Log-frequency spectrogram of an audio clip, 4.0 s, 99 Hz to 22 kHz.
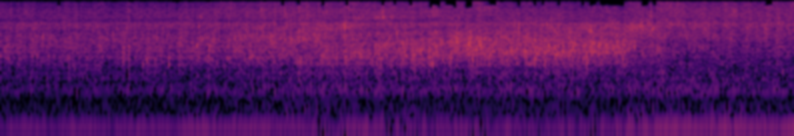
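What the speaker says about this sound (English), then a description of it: "I'm going to sear them on both sides, about 2 minutes on both sides. And I'm searing this in olive oil." Lamb sears in olive oil for a stew, giving a strong, steady, close sizzle that holds evenly without voices and carries a low hum underneath.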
